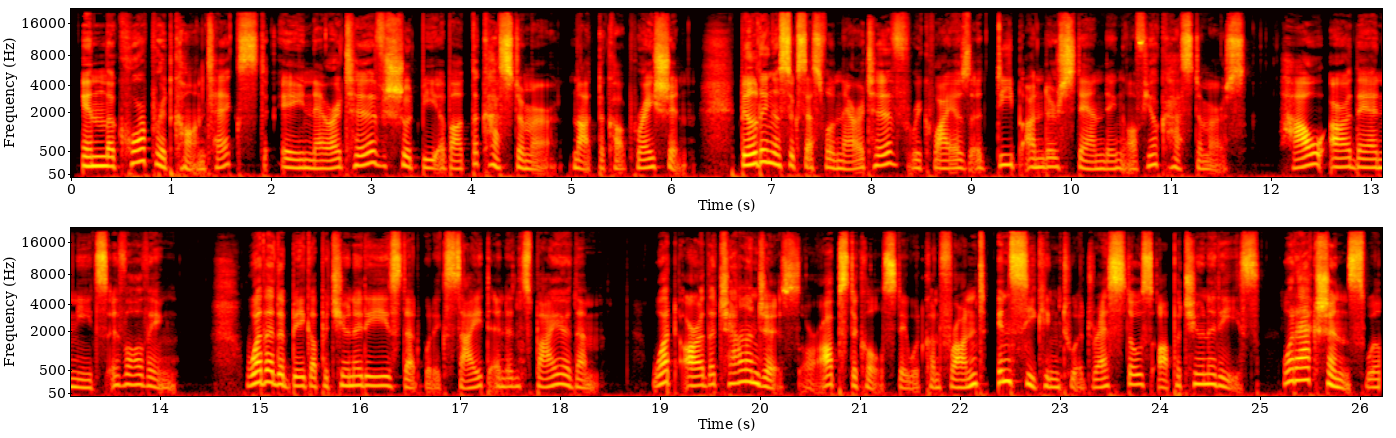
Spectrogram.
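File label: German female voice over, English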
